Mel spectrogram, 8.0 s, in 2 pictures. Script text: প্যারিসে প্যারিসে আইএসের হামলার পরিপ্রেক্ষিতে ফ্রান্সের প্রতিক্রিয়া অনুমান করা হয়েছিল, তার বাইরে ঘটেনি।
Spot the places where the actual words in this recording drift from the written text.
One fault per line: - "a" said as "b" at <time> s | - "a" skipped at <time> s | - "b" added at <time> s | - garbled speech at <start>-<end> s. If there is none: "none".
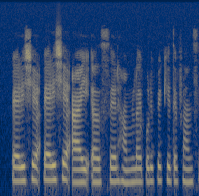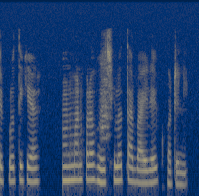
none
